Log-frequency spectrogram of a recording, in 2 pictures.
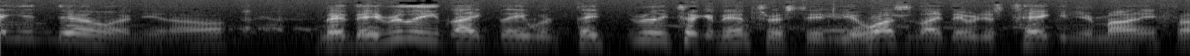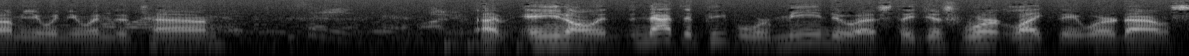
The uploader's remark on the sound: We revisit Trail Days in Damascus, Virginia. Most of these interviews were recorded live at the annual festival.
